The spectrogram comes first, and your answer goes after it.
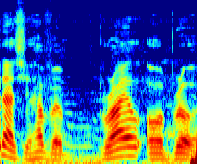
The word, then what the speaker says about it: braai: A braai.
